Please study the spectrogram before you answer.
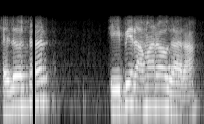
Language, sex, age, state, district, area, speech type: Telugu, male, 18-30, Telangana, Adilabad, rural, conversation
